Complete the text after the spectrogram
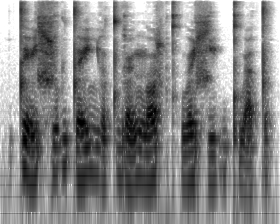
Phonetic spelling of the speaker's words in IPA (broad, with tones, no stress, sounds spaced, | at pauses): t e˧˩˧ ɕ o˨˦ ɡ t ɛ˨˦ ʎ ɔ˧˩˧ t ɡ œ˧˩˧ n̪ ɔ˨˦ ɬ kʷʰ œ˨˦ ɕ i˨˦ ɡ kʷʼ a˧˩˧ t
